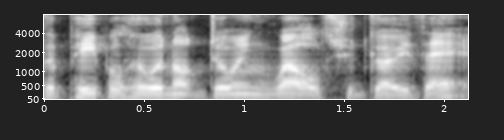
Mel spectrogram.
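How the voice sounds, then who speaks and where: A man talks in a normal speaking voice, fairly low in pitch, with ordinary pitch variation. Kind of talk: casual book review talk.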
